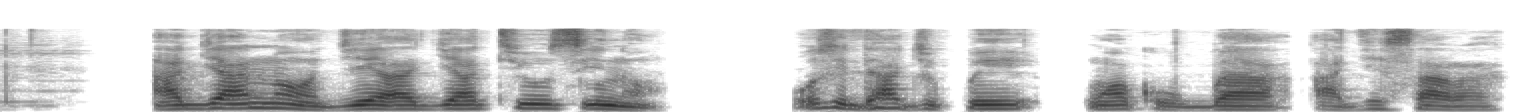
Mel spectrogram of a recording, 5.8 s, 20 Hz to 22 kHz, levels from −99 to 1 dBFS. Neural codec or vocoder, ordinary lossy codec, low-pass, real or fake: none; none; none; real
